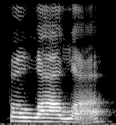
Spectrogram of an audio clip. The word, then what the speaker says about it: Falala: Falala is how you say her name.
